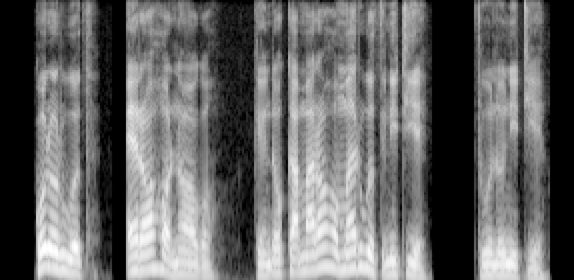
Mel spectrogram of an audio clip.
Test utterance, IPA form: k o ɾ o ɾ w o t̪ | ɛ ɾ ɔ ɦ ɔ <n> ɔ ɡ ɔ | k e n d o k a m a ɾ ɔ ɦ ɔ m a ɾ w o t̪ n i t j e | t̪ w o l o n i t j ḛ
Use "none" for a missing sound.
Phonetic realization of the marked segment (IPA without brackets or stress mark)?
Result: n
